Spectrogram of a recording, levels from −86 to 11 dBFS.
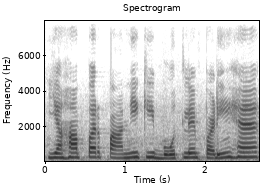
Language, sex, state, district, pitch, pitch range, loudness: Hindi, female, Punjab, Fazilka, 250 Hz, 230-265 Hz, -13 LUFS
